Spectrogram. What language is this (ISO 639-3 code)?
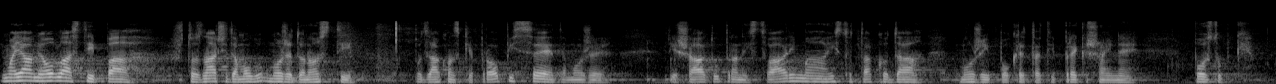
hrv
